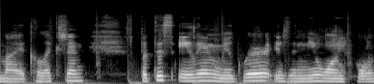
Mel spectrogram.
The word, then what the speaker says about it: Mugler: And this is the alien goddess from, is it Mugler? Yeah, that's how you pronounce it. It's Mugler.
